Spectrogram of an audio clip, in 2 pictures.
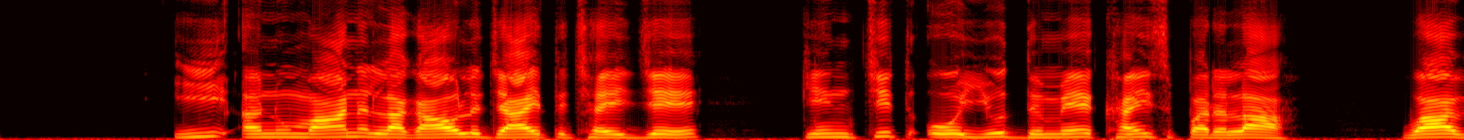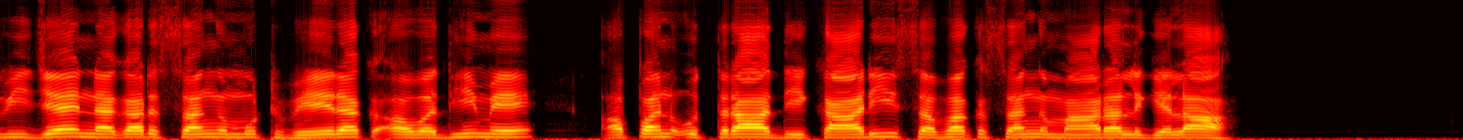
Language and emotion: Maithili, neutral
